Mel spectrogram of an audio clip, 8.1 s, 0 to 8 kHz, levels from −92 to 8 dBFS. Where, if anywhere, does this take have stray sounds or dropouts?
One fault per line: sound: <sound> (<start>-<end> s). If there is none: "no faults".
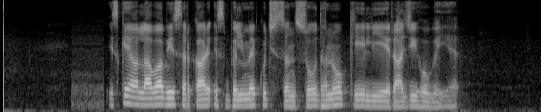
no faults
